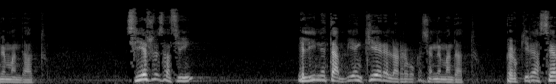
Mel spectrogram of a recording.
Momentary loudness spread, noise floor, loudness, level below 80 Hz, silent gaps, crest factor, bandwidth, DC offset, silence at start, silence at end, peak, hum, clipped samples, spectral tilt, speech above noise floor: 16 LU; -56 dBFS; -28 LUFS; -62 dBFS; none; 22 dB; 15 kHz; under 0.1%; 0 s; 0 s; -6 dBFS; none; under 0.1%; -5 dB/octave; 30 dB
